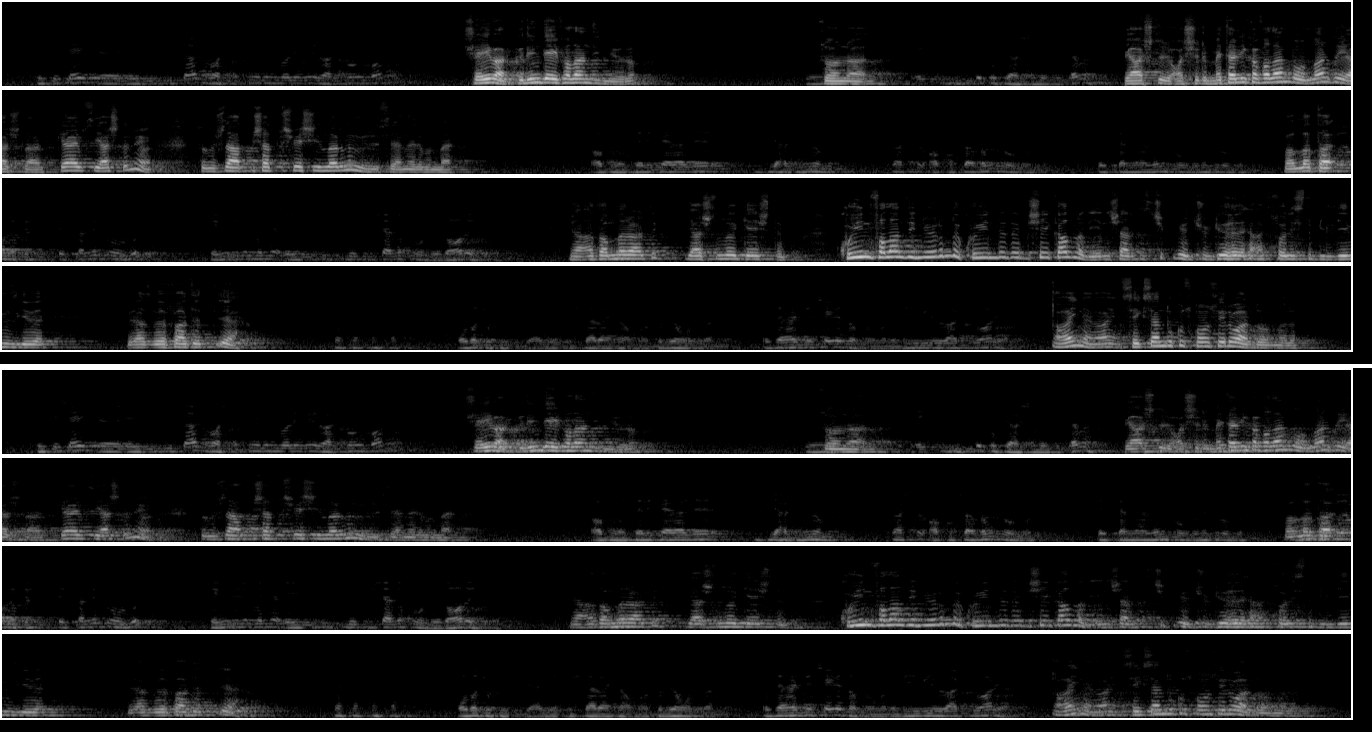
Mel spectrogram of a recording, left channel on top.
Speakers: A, on the right; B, on the left.
A: Peki şey e, AC/DC harici başka dinlediğin böyle bir rock grubu var mı?
B: Şey var Green Day falan dinliyorum.
A: Green
B: Sonra
A: Day. Abi AC/DC de çok yaşlı bir ekip değil mi?
B: Yaşlı aşırı Metallica falan da onlar da yaşlı artık. Ya hepsi yaşlanıyor. Sonuçta 60-65 yıllarının müzisyenleri bunlar.
A: Abi Metallica herhalde <laughs> ya bilmiyorum kaçtır 60'larda mı kuruldu? 80'lerde mi kuruldu? Ne kuruldu?
B: Vallahi
A: Ha
B: ta,
A: dur ya Metallica seksende kuruldu. Senin dediğin mesela AC/DC 70'lerde kuruluyor. Daha da eski.
B: ya adamlar artık yaşlılığı geçtim. Queen falan dinliyorum da Queen'de de bir şey kalmadı. Yeni şarkısı çıkmıyor çünkü <laughs> solisti bildiğimiz gibi biraz vefat etti ya.
A: <laughs> O da çok eski ya. yetmişlerden kalma. Hatırlıyorum onu da. Mesela herkes şeyle tanıdı onları. We Will Rock You var ya.
B: Aynen, aynen. 89 konseri
A: Şimdi,
B: vardı onların.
